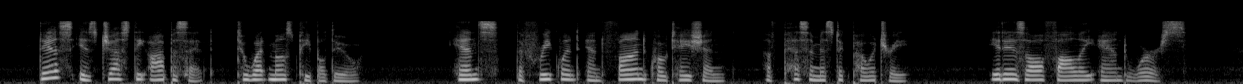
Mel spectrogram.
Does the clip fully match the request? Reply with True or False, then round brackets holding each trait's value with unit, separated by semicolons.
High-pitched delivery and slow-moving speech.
True (205 Hz; 120 wpm)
